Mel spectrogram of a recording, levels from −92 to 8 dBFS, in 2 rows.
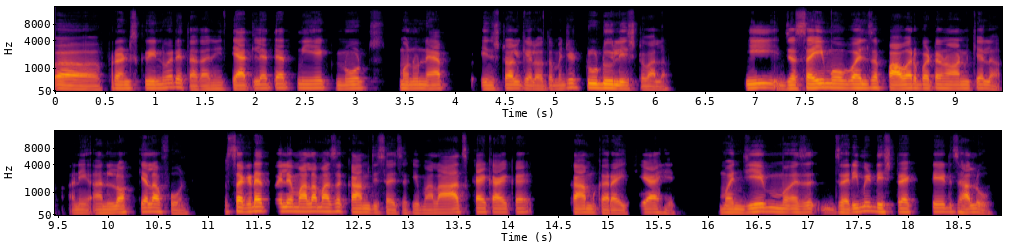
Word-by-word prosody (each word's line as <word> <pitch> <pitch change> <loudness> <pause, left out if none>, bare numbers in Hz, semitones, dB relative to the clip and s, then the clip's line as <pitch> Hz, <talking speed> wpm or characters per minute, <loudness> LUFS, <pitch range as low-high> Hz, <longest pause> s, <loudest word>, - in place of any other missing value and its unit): अ, 100 -4 +3
front 115 +1 +1
स्क्रीनवर 120 +4 -2
येतात 130 -10 -3
आणि 100 +2 -5
त्यातल्या 115 +3 +2
त्यात 130 0 0
मी 125 0 -3
एक 130 0 -6
नोट्स 115 +2 -4 0.2
म्हणून 115 0 -2
ॲप 110 +1 +1 0.4
इन्स्टॉल 110 +2 0
केलं 105 -2 -3
होतं, 100 +1 -7
म्हणजे 110 +7 -5
टु 135 - +5
डू 130 -1 +5
लिस्टवाला. 100 -6 -2 0.8
की 135 -2 +1
जसंही 125 +5 +5
मोबाईलचं 130 -1 +2
पॉवर 120 +1 +7
बटन 120 +1 +1
ऑन 115 0 0
केलं 115 -6 -3 0.2
आणि 100 +1 -7
अनलॉक 105 +4 -1
केला 135 0 +4
फोन. 90 -5 -7
तर 95 +6 -21
सगळ्यात 140 +3 +6
पहिले 145 0 +3
मला 140 0 +4
माझं 140 +1 +1
काम 115 -1 +4
दिसायचं. 100 -3 -7
की 100 - -9
मला 100 +1 -4
आज 115 0 0
काय, 125 -1 +3
काय-काय 120 0 -1 0.4
काम 110 0 +2
करायचे 95 +2 -2
आहेत? 110 -6 0 0.5
म्हणजे 110 +4 +1
म 125 -4 -2 0.5
जरी 115 +1 +1
मी 155 +4 -1
डिस्ट्रॅक्टेड 125 -1 -2
झालो, 115 -4 -1
115 Hz, 160 wpm, -24 LUFS, 105-125 Hz, 0.8 s, पॉवर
